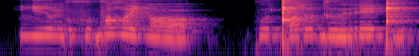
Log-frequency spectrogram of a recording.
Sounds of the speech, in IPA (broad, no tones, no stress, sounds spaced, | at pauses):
ʎ iː ʊ̯ ŋ ɡ o xʷ ɯ ɡ w ɔ ʁʷ eː ʎ ɔː | kʷ ɯ ʊ̯ ǃʼ ɔ z u ə̯ ɡ ɯː r eː ɡ͡ǃ ṳ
